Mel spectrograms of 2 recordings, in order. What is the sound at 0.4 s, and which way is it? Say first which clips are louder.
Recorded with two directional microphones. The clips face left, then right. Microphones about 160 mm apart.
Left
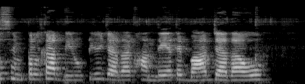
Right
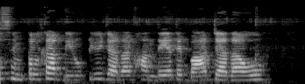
A woman's voice: even; 15° right (ahead or behind).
